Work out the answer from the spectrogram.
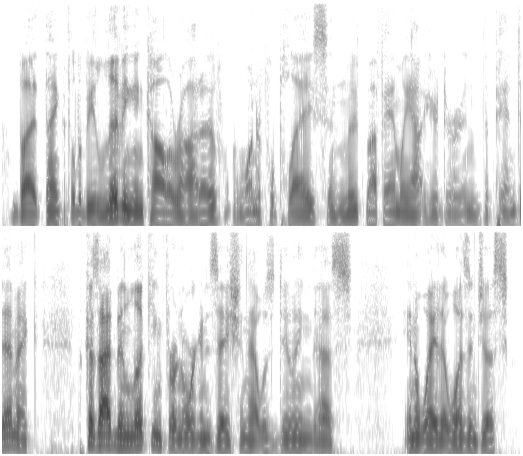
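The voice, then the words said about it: Southern Alabama accent. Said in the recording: “you recognize the redneck accent probably is not from Colorado. I am from Alabama”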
